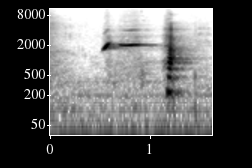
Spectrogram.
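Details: Young woman with Tourette syndrome, whose tics worsen with strong emotion: a sudden short whistle on one steady pitch, then a brief voiced burst, a whistling vocal tic.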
